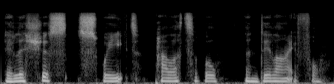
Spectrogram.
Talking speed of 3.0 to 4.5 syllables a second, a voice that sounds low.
No: 4.2 syllables/s; medium, 145 Hz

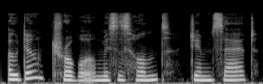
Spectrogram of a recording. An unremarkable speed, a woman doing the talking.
Yes: average, 160 wpm; female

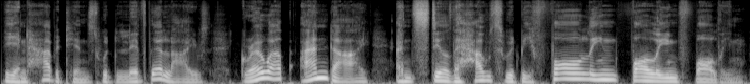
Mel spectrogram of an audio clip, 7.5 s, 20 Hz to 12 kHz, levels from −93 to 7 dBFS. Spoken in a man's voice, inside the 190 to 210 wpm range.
No: male; average, 150 wpm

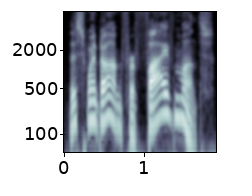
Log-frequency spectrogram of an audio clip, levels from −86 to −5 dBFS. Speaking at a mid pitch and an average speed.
Yes: medium, 150 Hz; average, 190 wpm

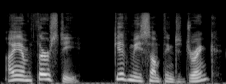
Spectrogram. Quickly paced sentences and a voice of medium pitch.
Yes: fast, 210 wpm; medium, 175 Hz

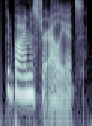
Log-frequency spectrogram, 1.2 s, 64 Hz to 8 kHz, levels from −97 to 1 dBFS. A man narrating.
No: female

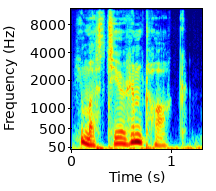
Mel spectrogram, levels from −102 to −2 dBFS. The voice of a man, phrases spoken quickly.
Yes: male; fast, 230 wpm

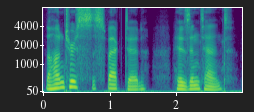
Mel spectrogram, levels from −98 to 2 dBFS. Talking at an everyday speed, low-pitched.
No: slow, 100 wpm; low, 130 Hz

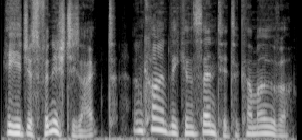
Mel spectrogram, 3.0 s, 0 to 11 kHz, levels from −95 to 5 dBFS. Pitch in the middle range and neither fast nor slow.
No: medium, 160 Hz; fast, 240 wpm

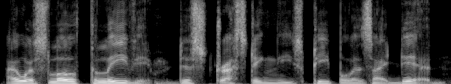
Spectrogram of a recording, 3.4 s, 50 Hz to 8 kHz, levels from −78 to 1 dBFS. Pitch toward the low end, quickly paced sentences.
Yes: low, 125 Hz; fast, 215 wpm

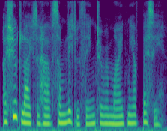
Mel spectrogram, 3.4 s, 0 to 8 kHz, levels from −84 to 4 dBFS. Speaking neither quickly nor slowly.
No: fast, 235 wpm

